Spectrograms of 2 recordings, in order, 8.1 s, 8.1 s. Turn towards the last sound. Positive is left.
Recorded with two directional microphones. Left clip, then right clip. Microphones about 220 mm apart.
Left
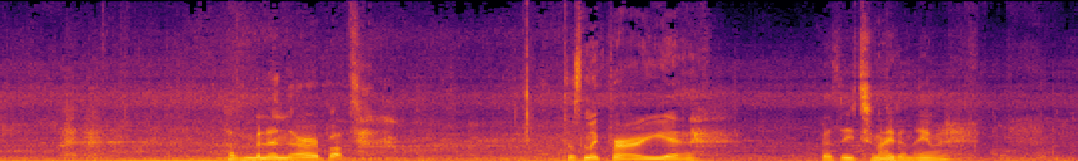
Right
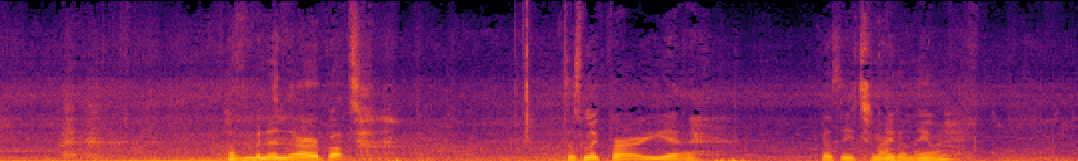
turn(degrees=-10)  # may be behind; listen again after turning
